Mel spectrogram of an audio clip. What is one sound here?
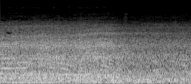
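A man talks into a handheld radio.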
